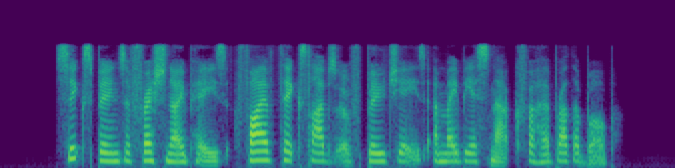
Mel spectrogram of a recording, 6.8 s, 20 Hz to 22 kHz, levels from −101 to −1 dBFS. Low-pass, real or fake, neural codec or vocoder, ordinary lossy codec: 7.2 kHz; fake; codec, 16 kHz, 0.5 kbps, X-Codec, WavLM features, trained on Multilingual LibriSpeech; none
